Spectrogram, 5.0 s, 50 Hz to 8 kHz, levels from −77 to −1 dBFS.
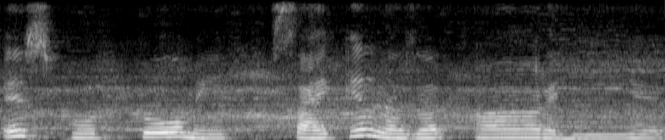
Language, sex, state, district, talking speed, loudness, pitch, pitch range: Hindi, female, Madhya Pradesh, Umaria, 95 wpm, -17 LUFS, 230 Hz, 215-255 Hz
